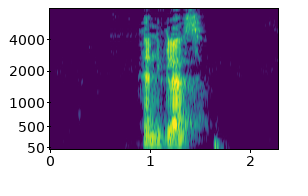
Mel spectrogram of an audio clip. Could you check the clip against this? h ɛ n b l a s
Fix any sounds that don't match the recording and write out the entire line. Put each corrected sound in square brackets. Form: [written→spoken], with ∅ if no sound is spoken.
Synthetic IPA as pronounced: h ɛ n [b→ɡ] l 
